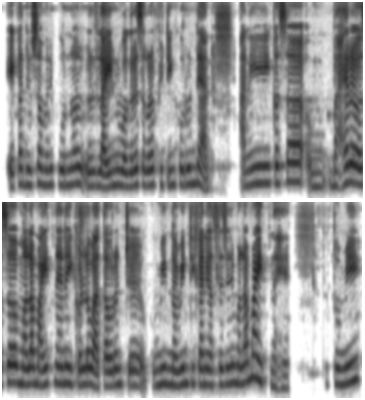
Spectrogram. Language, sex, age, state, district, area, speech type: Marathi, female, 18-30, Maharashtra, Thane, rural, spontaneous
